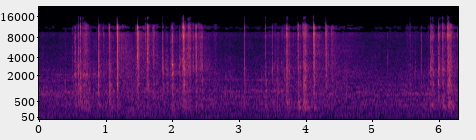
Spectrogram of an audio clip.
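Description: Plastic discs of a giant Connect Four game clattering as they are dropped into the grid and rattle down its columns: quick runs of sharp clicks, about a second in and again near four seconds.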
